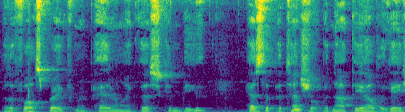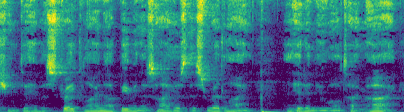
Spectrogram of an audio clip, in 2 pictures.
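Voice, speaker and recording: A man talking through a stock market chart forecast in a measured, cautious way, often hedging his calls. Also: on the low side, fairly even intonation, roomy sound, a little hiss or hum. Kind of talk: chart analysis monologue.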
